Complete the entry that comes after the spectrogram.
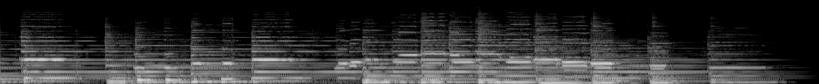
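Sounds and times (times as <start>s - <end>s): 
elevator music: 0.0s - 7.8s.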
